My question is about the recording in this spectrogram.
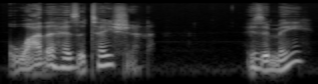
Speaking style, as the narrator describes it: asking softly

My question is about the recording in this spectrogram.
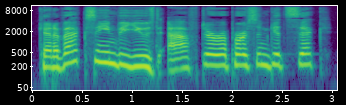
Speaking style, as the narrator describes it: he yelled back into the classroom

